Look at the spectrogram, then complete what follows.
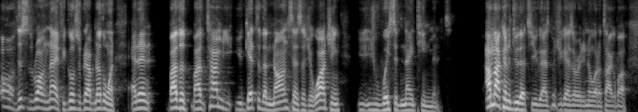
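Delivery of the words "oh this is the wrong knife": offhand, casual online cooking-video host patter. Mocking a guy in long Facebook cooking videos: imitating a Facebook cooking video guy. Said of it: "and he's like".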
